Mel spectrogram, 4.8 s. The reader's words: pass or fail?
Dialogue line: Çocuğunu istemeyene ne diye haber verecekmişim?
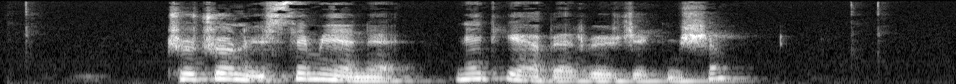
pass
